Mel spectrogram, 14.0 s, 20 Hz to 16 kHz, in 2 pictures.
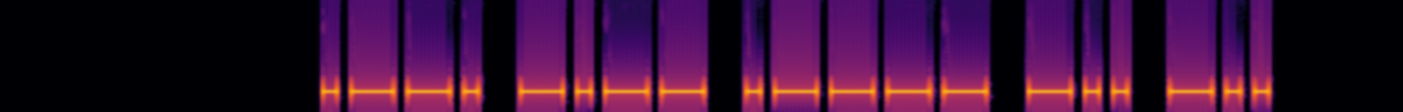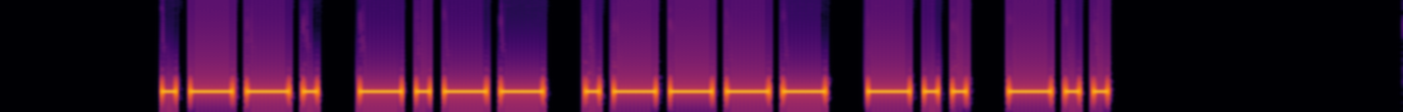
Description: Morse code, heard as a keyed tone, about 17 wpm, 700 Hz. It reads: PY1DD PY1DD
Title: DXCC-100 Call Signs - 5 Characters - Repeated 3x - 17wpm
